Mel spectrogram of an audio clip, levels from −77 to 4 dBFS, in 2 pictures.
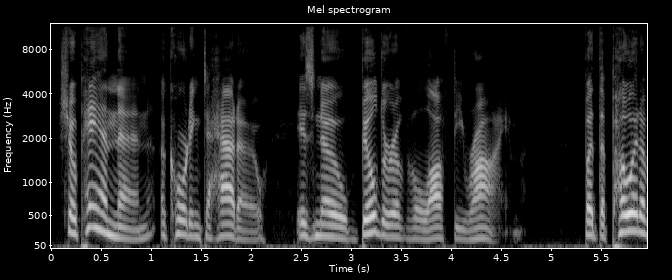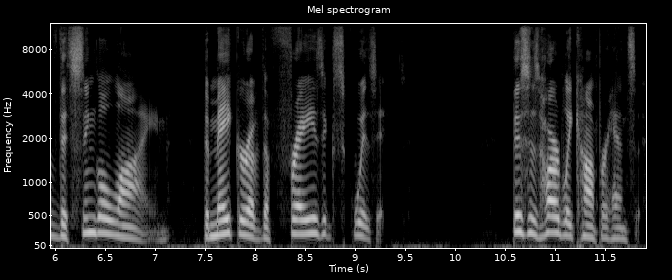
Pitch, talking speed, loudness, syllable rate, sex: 180 Hz, 145 wpm, -19 LUFS, 5.0 syllables/s, female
